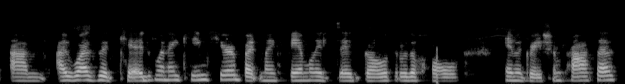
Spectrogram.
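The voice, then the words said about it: Speaks with an immigrant's accent. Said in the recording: “if you could tell by my accent a little bit, I am an immigrant”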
